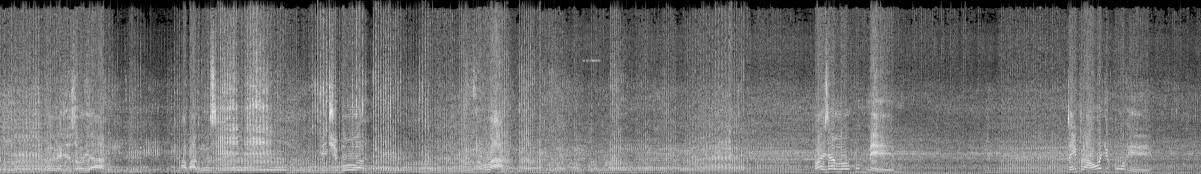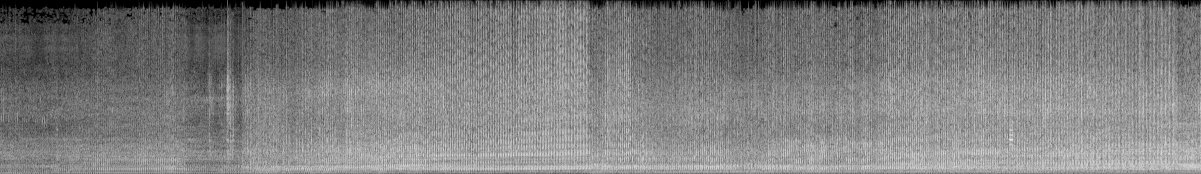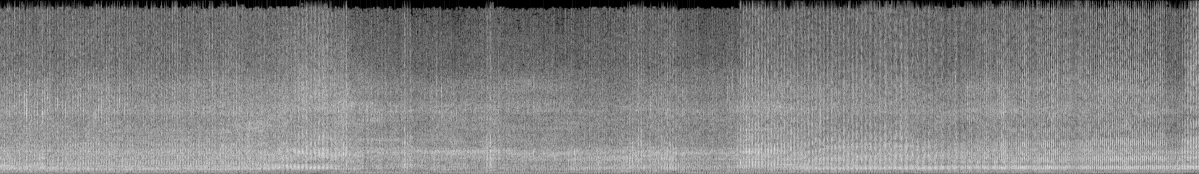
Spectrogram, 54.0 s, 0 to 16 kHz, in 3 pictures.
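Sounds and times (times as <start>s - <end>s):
small motorcycle engine accelerating: 19.0s - 54.0s.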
